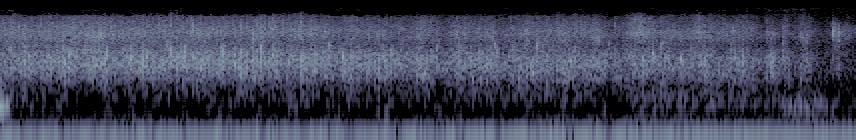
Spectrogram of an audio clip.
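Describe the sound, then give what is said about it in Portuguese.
An audience at a Portuguese-language church service applauds the Lord steadily, a dense wash of many hands clapping at once that holds an even, sustained level throughout without a break or any voices rising above it. “Pode aplaudir ao Senhor.”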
